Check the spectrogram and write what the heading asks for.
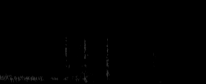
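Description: Near silence, with a soft rustle and a handful of faint clicks from the pages of a Bible being leafed through on a lectern.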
